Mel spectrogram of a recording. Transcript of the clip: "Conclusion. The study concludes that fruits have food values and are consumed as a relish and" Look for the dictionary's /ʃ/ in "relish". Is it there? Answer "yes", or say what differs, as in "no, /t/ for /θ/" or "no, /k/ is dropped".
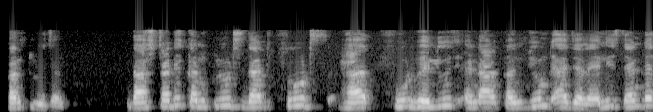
no, /s/ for /ʃ/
